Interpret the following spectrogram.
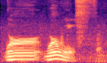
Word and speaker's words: werewolf: Werewolf, and it's pronounced with a W-E-R. Werewolf.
